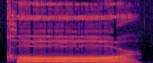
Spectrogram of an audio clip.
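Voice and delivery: "core" drawn out long, vowel rounded into the R; AH before R. Shown as a demonstration. Teacher showing how R changes the ah, "core" held long with rounded vowel. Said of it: "the sound is".

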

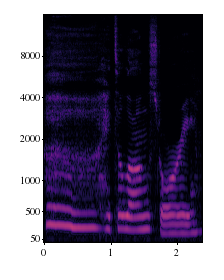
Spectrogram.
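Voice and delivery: long sigh, then slow, weary words. A narrator's reading. Prince reluctant to explain his folly, sighing heavily. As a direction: heave a big sigh and stretch the words out. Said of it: "The prince sighed".

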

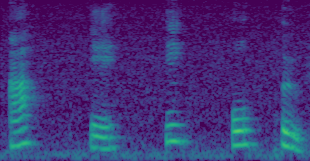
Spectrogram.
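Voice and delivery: short, clipped-off pure vowels a, e, i, o, u. Shown as a demonstration. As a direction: say a, e, i, o, u briefly, one at a time. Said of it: "Those sounds are quite short".

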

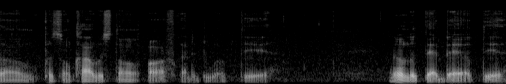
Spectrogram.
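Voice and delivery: ordinary talk, nothing marked

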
